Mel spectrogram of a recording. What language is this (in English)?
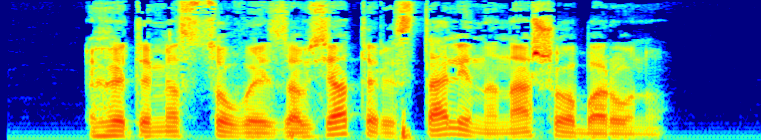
Belarusian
